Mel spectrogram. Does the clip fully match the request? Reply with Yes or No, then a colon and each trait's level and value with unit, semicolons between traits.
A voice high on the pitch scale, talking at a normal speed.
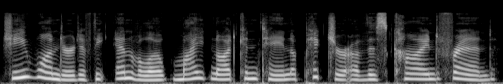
Yes: high, 240 Hz; average, 165 wpm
